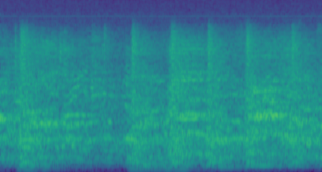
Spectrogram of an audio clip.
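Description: Children's string ensemble of cellos and violins playing a tune in steady bowed notes, changing about twice a second.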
